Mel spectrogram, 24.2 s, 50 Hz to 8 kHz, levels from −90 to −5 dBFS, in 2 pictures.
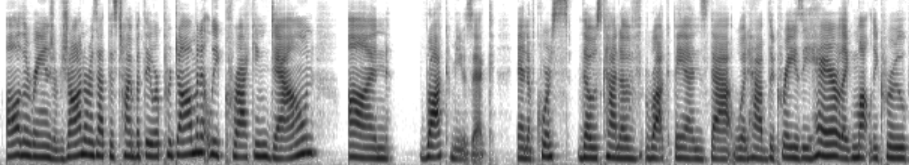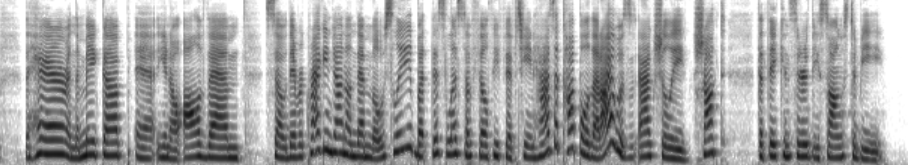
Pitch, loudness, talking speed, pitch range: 205 Hz, -19 LUFS, 185 wpm, 185-230 Hz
